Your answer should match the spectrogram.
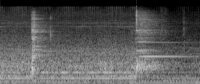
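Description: Stainless steel pressure cooker's whistle weight being set onto the lid's vent: a sharp metal click, then about a second later a short metallic clatter with a brief ring.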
